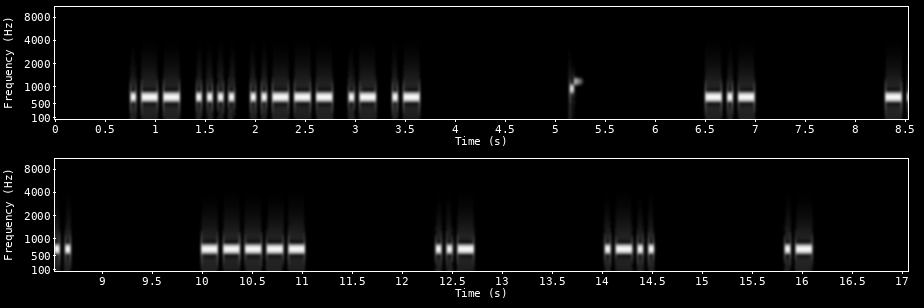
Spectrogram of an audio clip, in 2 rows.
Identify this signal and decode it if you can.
Morse code, heard as a keyed tone, about 23 wpm, spaced as for 9 wpm, 700 Hz. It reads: WH2AA KD0ULA
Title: USA Call Signs - 8x Character Spacing - 22wpm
